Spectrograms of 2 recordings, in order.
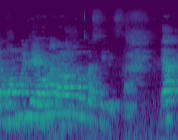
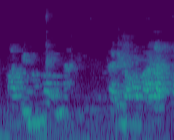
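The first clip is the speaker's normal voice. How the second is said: soft, low motherly apology; hushed, soothing retold apology; tender apology; 6 semitones lower, 11 dB quieter, faster than usual. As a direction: say sorry gently, close to the child. Mother apologising to her child.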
